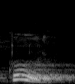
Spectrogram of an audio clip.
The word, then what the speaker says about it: could: Sometimes L remains silent, as in case could, C-O-U-L-D.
